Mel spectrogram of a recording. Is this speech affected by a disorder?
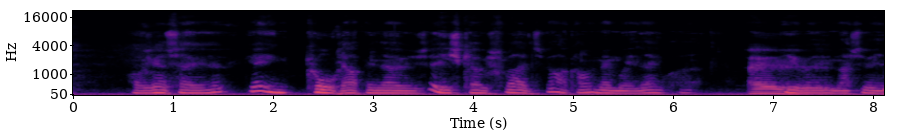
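Yes: Parkinson's.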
